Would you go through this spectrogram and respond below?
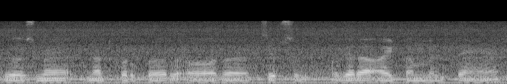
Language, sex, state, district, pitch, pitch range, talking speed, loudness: Hindi, male, Rajasthan, Jaisalmer, 85 Hz, 80-90 Hz, 105 wpm, -17 LUFS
